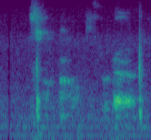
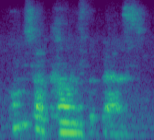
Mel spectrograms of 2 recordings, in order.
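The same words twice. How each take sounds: First: It is whispered. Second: It is said in a normal voice.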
